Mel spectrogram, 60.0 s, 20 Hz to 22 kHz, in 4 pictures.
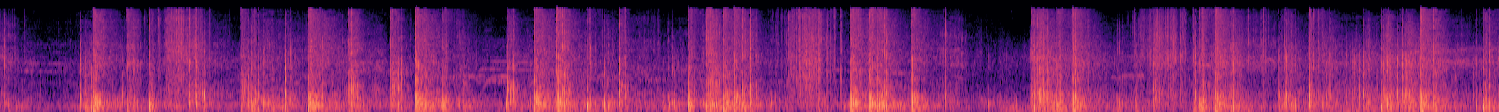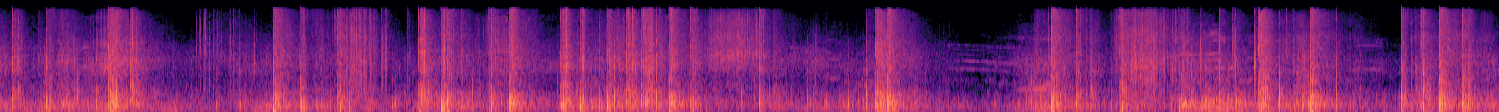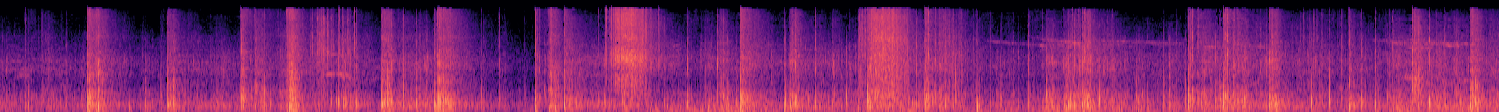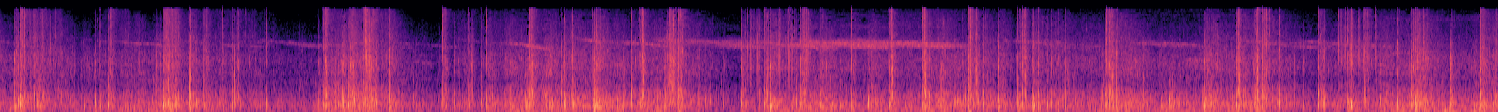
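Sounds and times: fireworks and firecrackers banging: 0:00.0 - 0:59.9.

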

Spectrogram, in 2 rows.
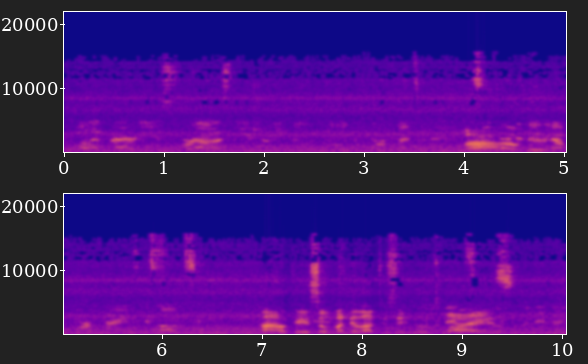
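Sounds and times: woman speaking softly: 0:00.0 - 0:06.6, 0:08.7 - 0:10.0
airplane cabin rumble: 0:00.0 - 0:10.0.

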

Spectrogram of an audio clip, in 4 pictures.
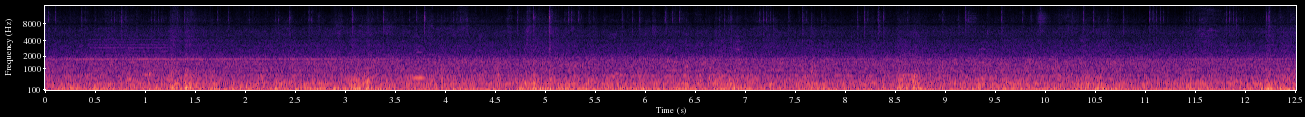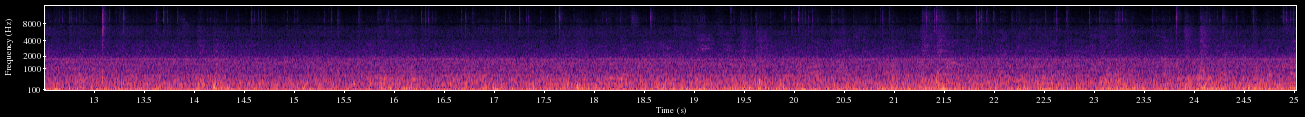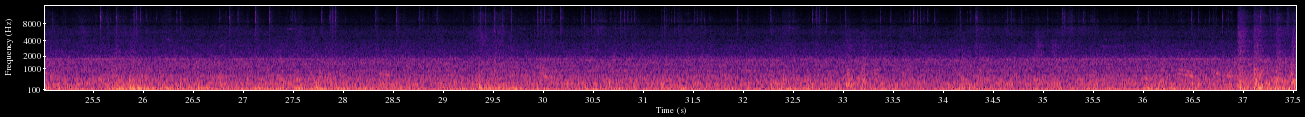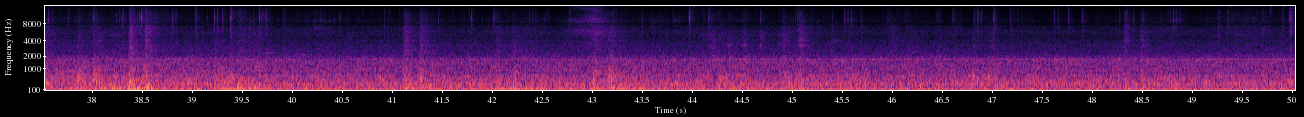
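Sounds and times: train wheels rumbling on rails: 0:00.0 - 0:50.0
wheels clicking over rail joints: 0:02.3 - 0:50.0.

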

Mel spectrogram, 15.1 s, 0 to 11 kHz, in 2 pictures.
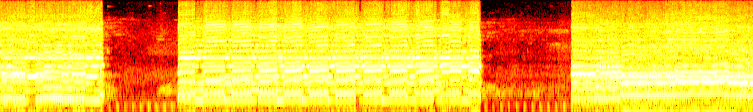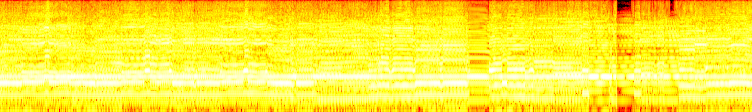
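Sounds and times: reedy pipe melody over drone: 0:00.0 - 0:15.0.

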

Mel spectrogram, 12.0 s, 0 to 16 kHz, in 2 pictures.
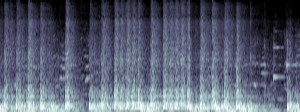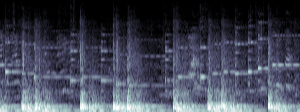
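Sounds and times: heavy bass drum strokes: 0:00.0 - 0:05.1
high held melody line: 0:00.0 - 0:12.0.

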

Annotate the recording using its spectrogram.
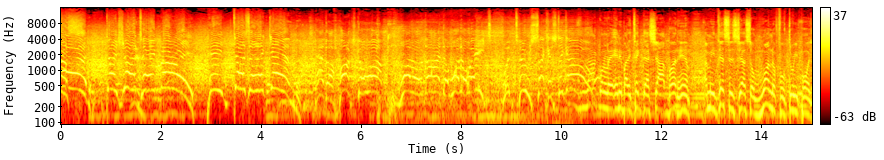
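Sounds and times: crowd yelling and cheering: 0:00.0 - 0:15.0.

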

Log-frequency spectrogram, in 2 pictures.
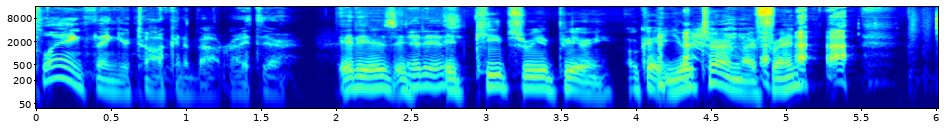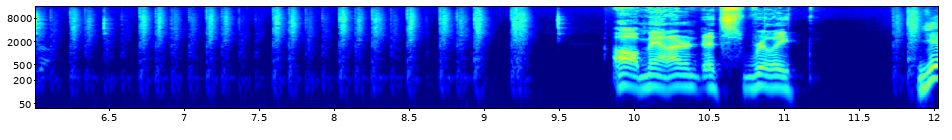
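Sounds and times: drumsticks on a practice pad: 0:05.7 - 0:09.8, 0:11.6 - 0:12.0.

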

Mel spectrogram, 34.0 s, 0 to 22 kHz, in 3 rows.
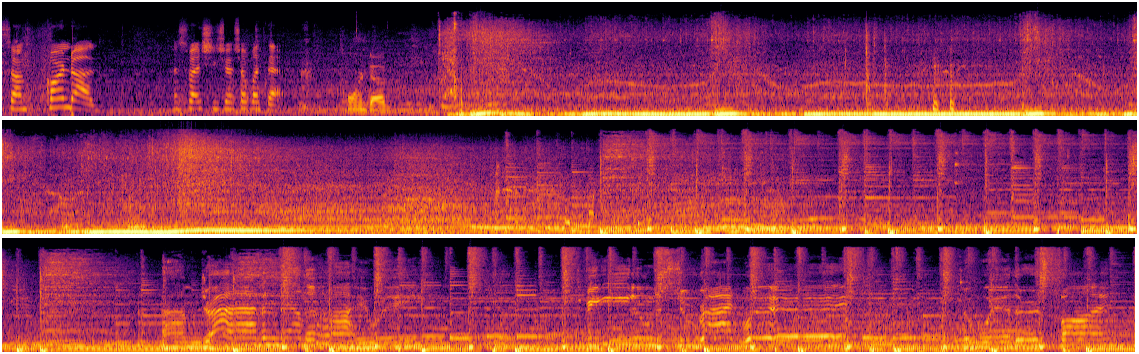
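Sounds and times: motorcycle engine rumbling: 0:01.0 - 0:34.0
rock music: 0:15.9 - 0:34.0.

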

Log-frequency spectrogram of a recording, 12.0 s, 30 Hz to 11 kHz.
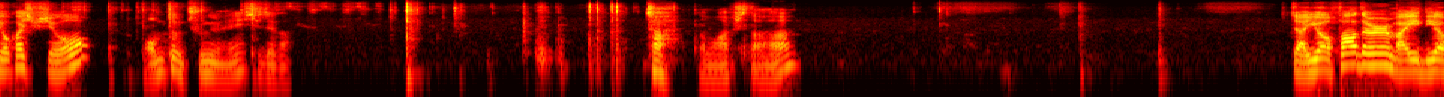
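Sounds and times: computer mouse clicks: 0:03.2 - 0:05.3, 0:07.6 - 0:08.0, 0:08.8 - 0:09.8.

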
